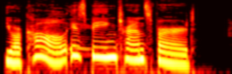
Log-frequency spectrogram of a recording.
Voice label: US female phone prompt Your call is being transferred; lynne publishing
